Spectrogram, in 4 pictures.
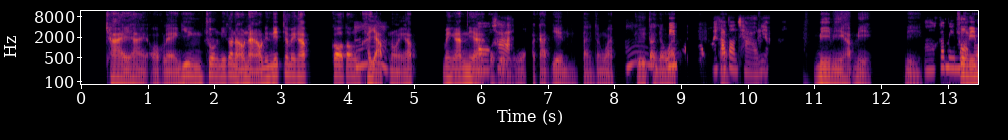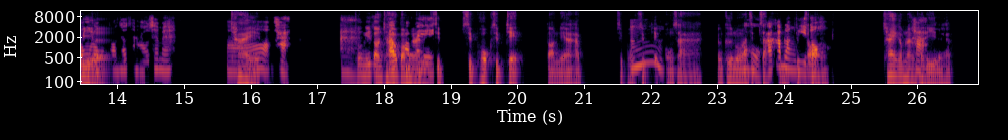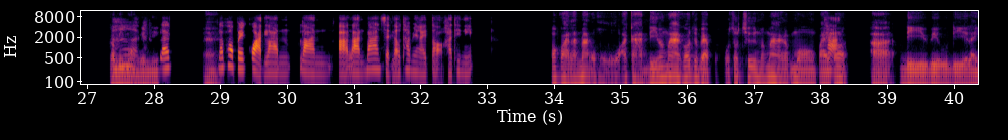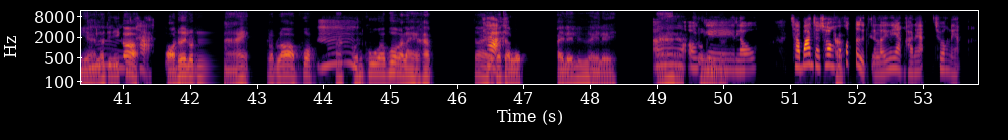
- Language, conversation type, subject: Thai, podcast, กิจวัตรตอนเช้าแบบไหนที่ทำให้คุณยิ้มได้?
- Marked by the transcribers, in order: tapping; distorted speech; other background noise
